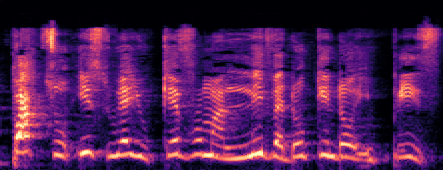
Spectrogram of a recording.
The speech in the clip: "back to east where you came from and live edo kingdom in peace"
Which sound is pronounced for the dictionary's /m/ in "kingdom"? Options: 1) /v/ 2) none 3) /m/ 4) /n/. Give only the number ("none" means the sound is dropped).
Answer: 2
